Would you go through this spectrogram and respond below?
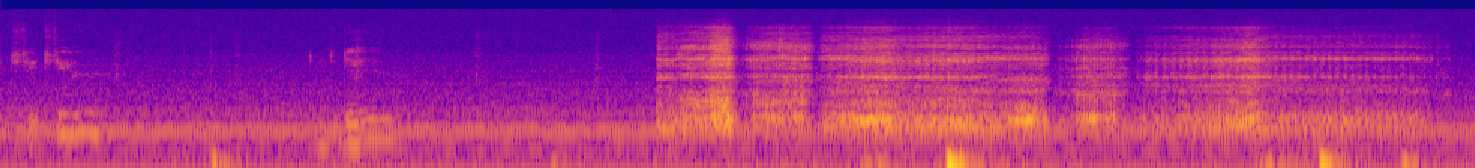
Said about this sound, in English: You hear the growling of wolves.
